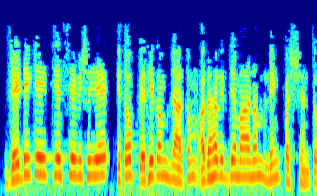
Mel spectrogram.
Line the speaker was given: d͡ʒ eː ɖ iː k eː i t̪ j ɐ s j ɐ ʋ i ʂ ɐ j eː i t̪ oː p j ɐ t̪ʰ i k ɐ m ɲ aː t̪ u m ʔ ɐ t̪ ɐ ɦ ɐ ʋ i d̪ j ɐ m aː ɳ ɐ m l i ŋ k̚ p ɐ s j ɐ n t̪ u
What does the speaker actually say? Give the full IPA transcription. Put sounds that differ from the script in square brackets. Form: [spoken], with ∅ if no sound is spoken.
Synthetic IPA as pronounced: d͡ʒ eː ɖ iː k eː i t̪ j ɐ s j ɐ ʋ i ʂ ɐ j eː i t̪ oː p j ɐ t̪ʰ i k ɐ m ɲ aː t̪ u m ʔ ɐ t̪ ɐ ɦ ɐ ʋ i d̪ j ɐ m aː [n] ɐ m l i ŋ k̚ p ɐ [ʃ] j ɐ n t̪ u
